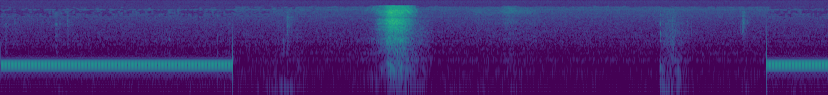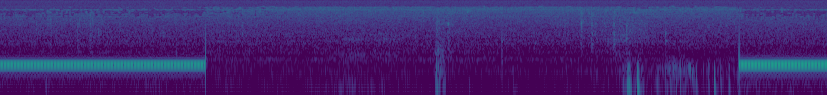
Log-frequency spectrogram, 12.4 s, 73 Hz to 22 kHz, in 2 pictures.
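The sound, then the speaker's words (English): An outgoing phone call's ringback tone purrs in steady two-second bursts separated by about four seconds of quiet, loud, with faint background shuffles and clicks between rings; the call, made at 7 o'clock in the morning, goes unanswered. “He's not going to answer. But I'm going to let it ring to see if it does. See if it does answer. It's still ringing.”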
